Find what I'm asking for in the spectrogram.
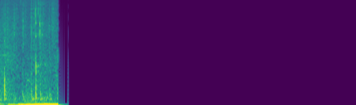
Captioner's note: silence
